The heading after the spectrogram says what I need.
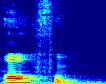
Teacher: a palavra órfão, a sílaba tônica é a penúltima, por isso ela é uma paroxítona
